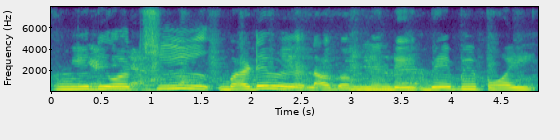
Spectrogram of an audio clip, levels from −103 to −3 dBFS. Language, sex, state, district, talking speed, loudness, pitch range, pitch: Telugu, female, Andhra Pradesh, Annamaya, 100 wpm, -12 LUFS, 205-245 Hz, 230 Hz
